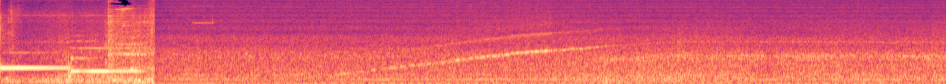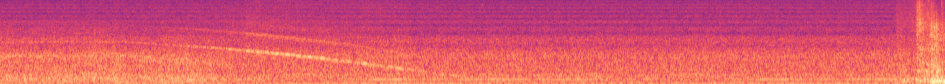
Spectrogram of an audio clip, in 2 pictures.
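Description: Subway train in the Roblox video game, running steadily with a rising and falling whine as it moves, heard alone after a short chime at the start and continuing for a long stretch.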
